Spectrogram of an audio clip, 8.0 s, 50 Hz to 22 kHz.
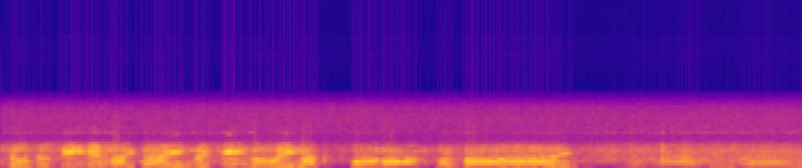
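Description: A 1911 Victor acoustic 78 rpm record of a vocal duet with small orchestra, played through a 1905 Victor Type II horn gramophone with an oak horn. The sound is thin and tinny, with little bass or treble. The singing stops a little past halfway, and the accompaniment carries on more quietly with held notes.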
